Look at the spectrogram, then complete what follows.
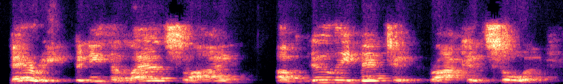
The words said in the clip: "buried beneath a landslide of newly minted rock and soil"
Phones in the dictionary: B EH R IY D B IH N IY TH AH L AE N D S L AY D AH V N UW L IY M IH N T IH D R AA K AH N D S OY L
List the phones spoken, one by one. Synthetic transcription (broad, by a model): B EH R IY D B IH N IY TH AH L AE N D S L AY D AH V N UW L IY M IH N T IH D R AA K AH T S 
